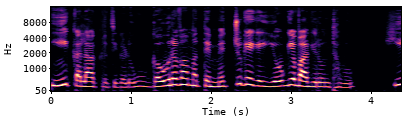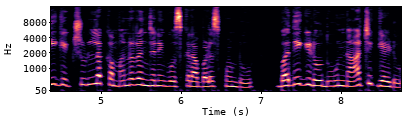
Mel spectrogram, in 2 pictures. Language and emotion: Kannada, disgusted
